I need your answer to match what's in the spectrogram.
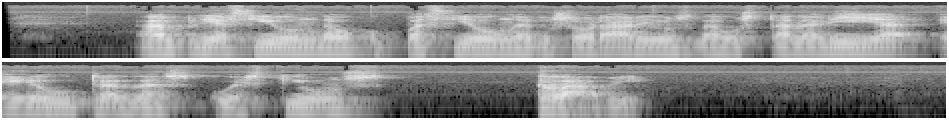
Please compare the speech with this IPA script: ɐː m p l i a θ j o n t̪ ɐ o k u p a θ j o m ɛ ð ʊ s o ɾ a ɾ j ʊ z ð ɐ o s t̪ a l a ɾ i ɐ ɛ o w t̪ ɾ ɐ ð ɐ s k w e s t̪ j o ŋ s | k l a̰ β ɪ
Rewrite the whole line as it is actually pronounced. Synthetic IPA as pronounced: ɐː m p l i a θ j o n d̪ ɐ o k u p a θ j o ŋ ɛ ð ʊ s o ɾ a ɾ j ʊ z ð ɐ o s t̪ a l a ɾ i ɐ ɛ o w t̪ ɾ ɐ ð ɐ s k w e s t̪ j o ŋ s | k l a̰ β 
